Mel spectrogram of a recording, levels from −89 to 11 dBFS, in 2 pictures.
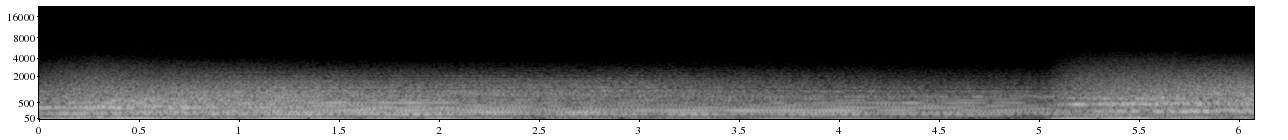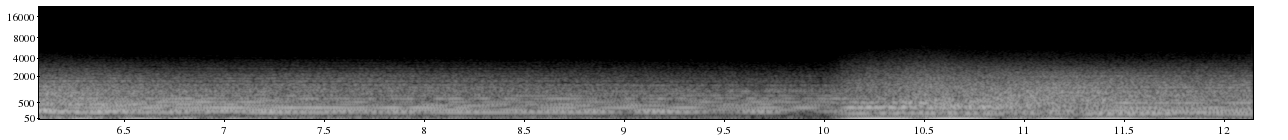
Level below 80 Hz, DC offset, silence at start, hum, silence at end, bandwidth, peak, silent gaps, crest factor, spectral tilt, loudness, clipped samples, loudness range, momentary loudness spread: -42 dBFS; under 0.1%; 0 s; none; 0 s; 4.3 kHz; -8 dBFS; none; 16 dB; -11.5 dB/octave; -27 LUFS; under 0.1%; 3 LU; 8 LU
